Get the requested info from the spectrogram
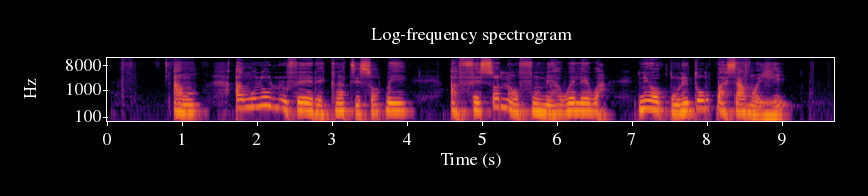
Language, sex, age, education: Yoruba, female, 30-45, tertiary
